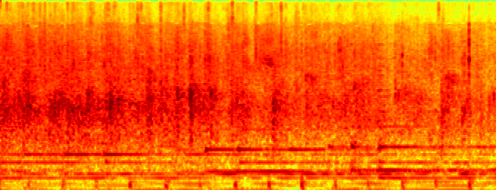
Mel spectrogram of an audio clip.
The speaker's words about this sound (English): Would you give a hand clap of praise to God today? Thank you.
